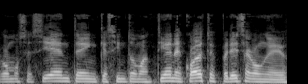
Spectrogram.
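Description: Against a quiet background, a man with a fairly high pitch talks at a very fast pace in a monotone, flat intonation. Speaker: independent journalist, co-host. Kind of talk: casual chat.

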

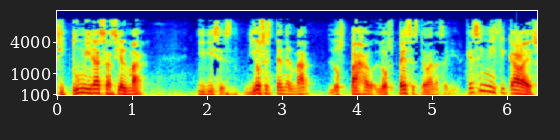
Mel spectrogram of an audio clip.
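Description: Speaking with a Mexican accent, a man sounds animated and somewhat breathy, with lively intonation and big swings in loudness. The background is quiet. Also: medium pitch for a man, moderate pace. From Mexico, Tampico (Gulf coast). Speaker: actor and director. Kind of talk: casual interview storytelling.

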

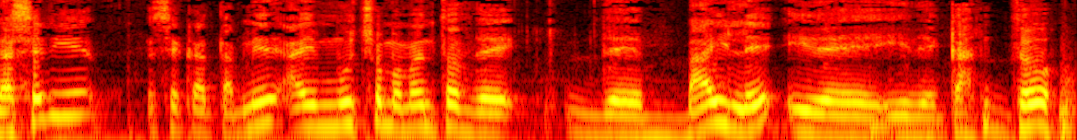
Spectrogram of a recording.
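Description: A fairly high-pitched man at a very slow pace, lively intonation, and noticeable background noise. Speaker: podcast host. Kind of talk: casual chat.

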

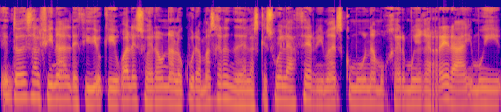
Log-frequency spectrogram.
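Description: In a very deep, low voice with a dark, mellow tone, a woman talks at a very fast pace with hardly any pauses, very even loudness and fairly even intonation. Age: 40s. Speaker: podcaster. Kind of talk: personal monologue. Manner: halting.

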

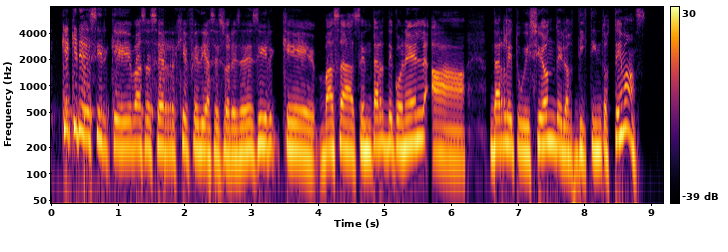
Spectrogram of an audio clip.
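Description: A woman speaks in a normal speaking voice at a medium pitch, with ordinary pitch variation and very even loudness. Her pace is fairly slow, with hardly any pauses. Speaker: radio host. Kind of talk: morning radio show interview.

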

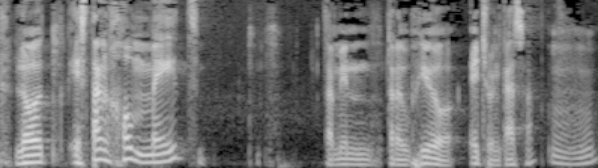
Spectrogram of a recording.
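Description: Lively intonation marks this man's speech. He talks at a fairly slow pace. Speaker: podcast co-host. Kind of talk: casual chat. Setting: home recording.

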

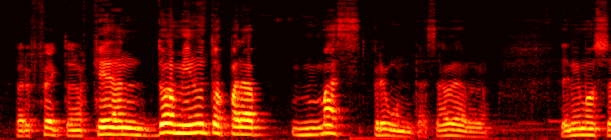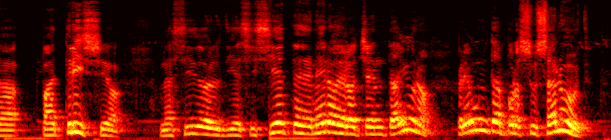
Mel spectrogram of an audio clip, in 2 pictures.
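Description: Amid noticeable background noise and audible room echo, a man with a fairly high voice speaks very slowly with lively intonation. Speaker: radio host. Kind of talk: radio talk show.

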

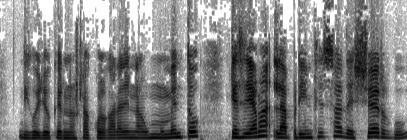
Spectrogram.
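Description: It is a normal speaking voice. A woman talks at a medium pitch that varies in an ordinary way. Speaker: podcast host. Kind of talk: casual chat. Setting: remote recording.

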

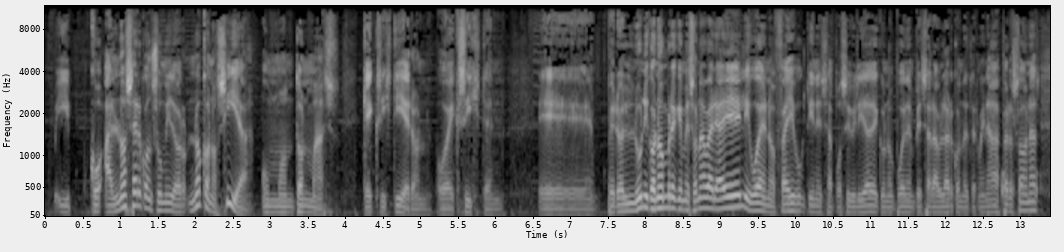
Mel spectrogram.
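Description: His pitch is fairly low, and a man swings it very widely. He talks at a moderate pace. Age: 50s. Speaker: adult film actor. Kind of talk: radio interview. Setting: radio studio.

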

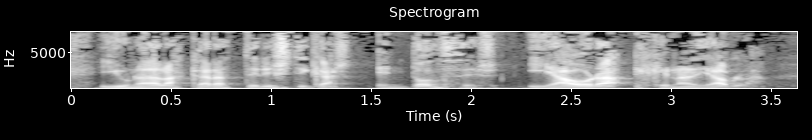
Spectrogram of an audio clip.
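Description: A man with a normal speaking voice talks at a medium pitch and a fairly quick pace, with ordinary pitch variation. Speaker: radio host standing in for the director. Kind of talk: radio talk show panel discussion.

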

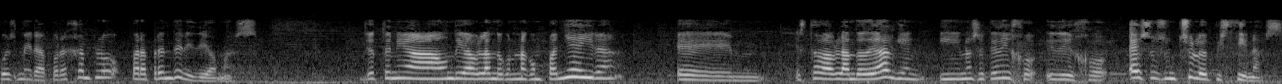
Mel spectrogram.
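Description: With lively intonation and a high pitch, a woman talks at a fairly slow speed while noticeable background noise carries on behind her. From Galicia, Spain. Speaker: fan. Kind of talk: recorded anecdote.

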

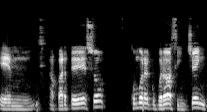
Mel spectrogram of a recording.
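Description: A man's voice with lively intonation. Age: 20s. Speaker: football podcast host. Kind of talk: casual football talk show. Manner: animated.

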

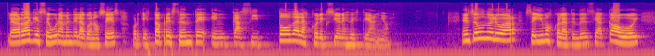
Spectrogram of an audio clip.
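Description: Her pitch sits in the medium range. The woman talks at a moderate pace with lively intonation. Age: 20s. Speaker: podcast host, footwear designer. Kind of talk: solo podcast monologue. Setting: home recording. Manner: halting.

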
